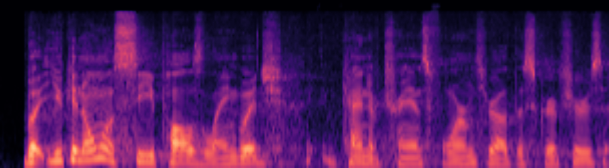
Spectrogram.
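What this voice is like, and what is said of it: Hoarse, strained voice. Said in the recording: “I've got a cough that's been killing me for the last couple weeks. Kind of losing my voice tonight.”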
